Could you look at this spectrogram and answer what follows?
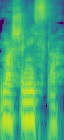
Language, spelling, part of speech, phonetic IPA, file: Polish, maszynista, noun, [ˌmaʃɨ̃ˈɲista], Pl-maszynista.ogg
